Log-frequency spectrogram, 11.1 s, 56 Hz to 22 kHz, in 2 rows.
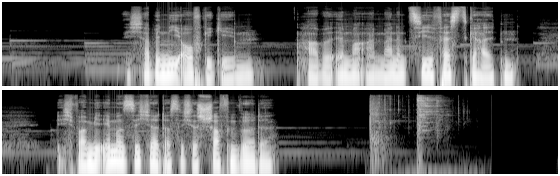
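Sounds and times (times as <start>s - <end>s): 
speech: 1.2s - 5.2s, 6.1s - 8.4s
glass cracking and shattering: 9.2s - 10.4s.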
